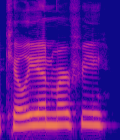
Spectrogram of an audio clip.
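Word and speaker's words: Cillian Murphy: Is his name Killian Murphy? Yes, that's Okay. correct. Okay, cuz I jack up everyone's names wrong. I You're mess like, up my own I name. can't see, is that Killian Murphy?"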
